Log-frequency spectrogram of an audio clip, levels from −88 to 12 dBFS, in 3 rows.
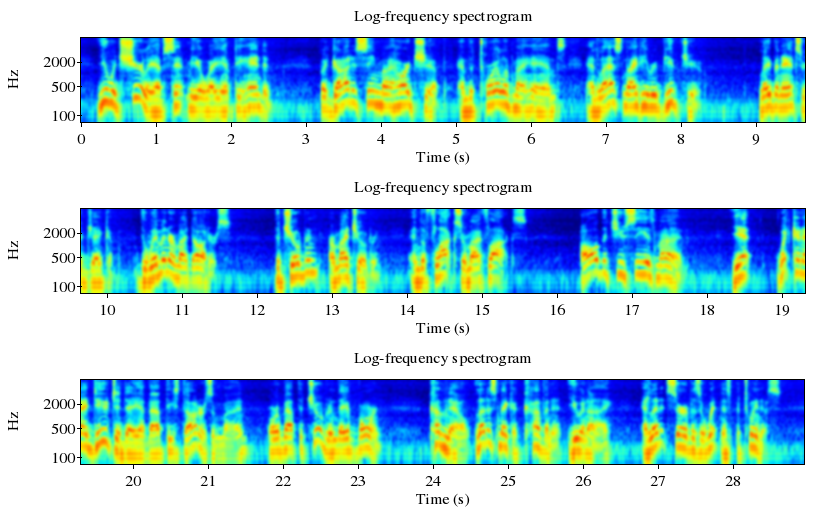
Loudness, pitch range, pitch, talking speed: -15 LUFS, 135-180 Hz, 155 Hz, 180 wpm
